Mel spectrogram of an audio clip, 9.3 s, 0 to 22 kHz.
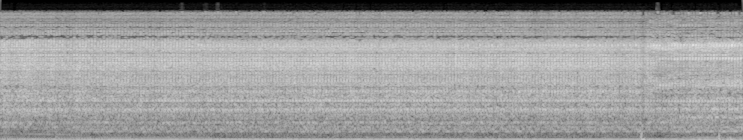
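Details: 2020 Volvo V60 B5 petrol, 21k mileage: fast, busy ticking rattle that grows louder and quicker with rising rpm; with engine plastic cover removed it seems to come from around the fuel pipe, cause unknown.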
